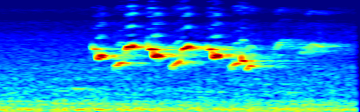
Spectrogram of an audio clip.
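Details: Red-whiskered bulbul in voice practice, a single bright phrase of rapid liquid whistles tumbling up and down, ending in a fading trailing note.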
